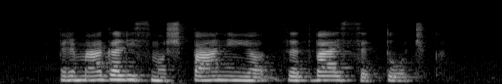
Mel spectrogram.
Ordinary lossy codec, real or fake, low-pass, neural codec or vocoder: none; real; none; none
